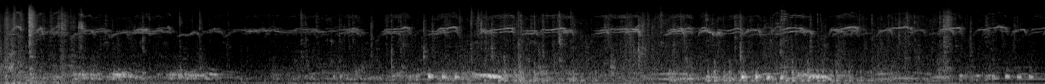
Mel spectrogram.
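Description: A crowd of pigeons in a loft coos steadily, their low throaty calls overlapping without pause, while faint repeated chirps flicker above the murmur.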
